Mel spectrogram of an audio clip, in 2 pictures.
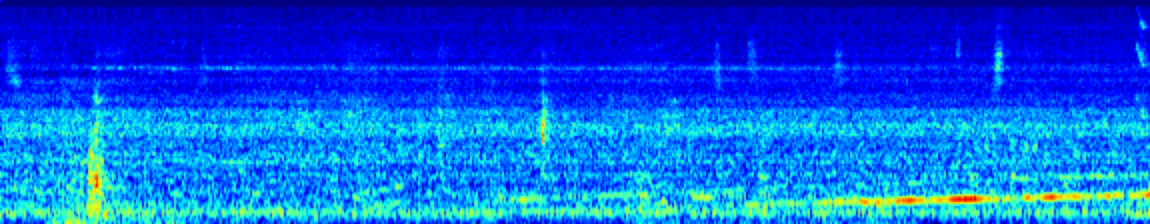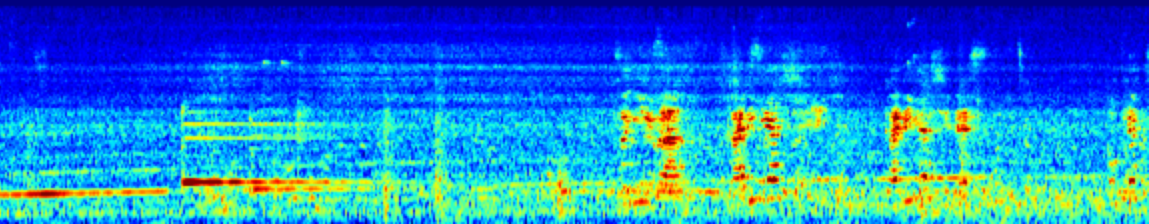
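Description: A train on the Nagoya Railroad Mikawa Line between Chiryu and Hekinan runs steadily along the rails, its low rumble continuous with rising and falling whine tones from the motors, and faint clicks and rattles from the carriage throughout.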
